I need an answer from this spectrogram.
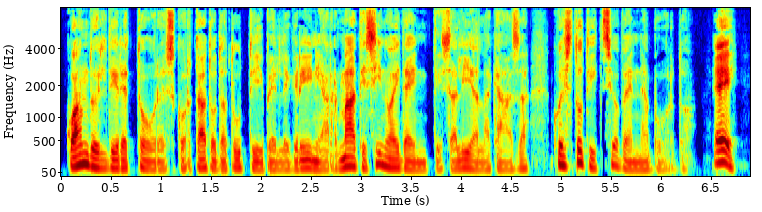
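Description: Brief: male audiobook narrator, low voice, measured reading, dry close mic. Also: a bit bright, no echo. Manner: measured, clear literary reading, acting out quoted lines.

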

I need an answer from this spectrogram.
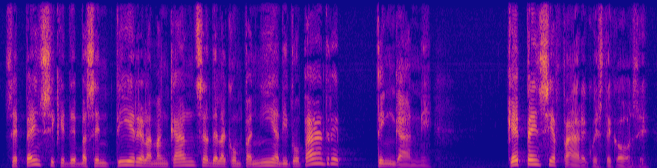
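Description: A man reading the part of a blunt, indignant middle-aged mother who talks in a sharp, insistent way. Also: very animated, measured pace. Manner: sharp, insistent, rising in pitch.

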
